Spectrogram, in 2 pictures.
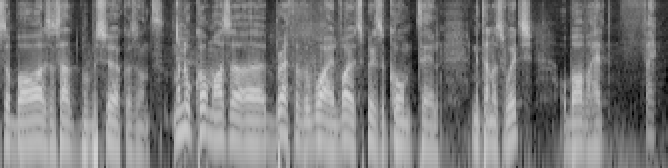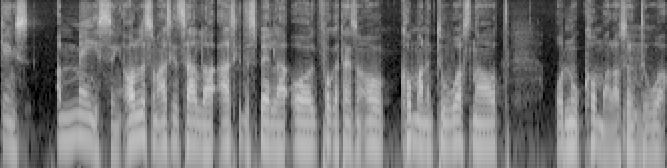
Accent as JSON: {"language": "Norwegian", "town": "Bergen", "region": "Vestland", "country": "Norway", "said": "Jeg er fra fuckings Salhus utenfor Åsane."}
